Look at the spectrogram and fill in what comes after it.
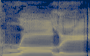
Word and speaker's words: Raleigh: Well, I was in Raleigh it took me 80 years to remember how to say it. Raleigh. Yes.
